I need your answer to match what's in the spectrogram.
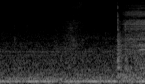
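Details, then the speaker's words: Creative bill validator after clearing a bill jam and closing it tight: steady low motor hum with light whirr as a bill draws in smoothly; hearing it feed means it's good to go. "you'll be able to hear it go. And when you hear that, you know that you are good to go."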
